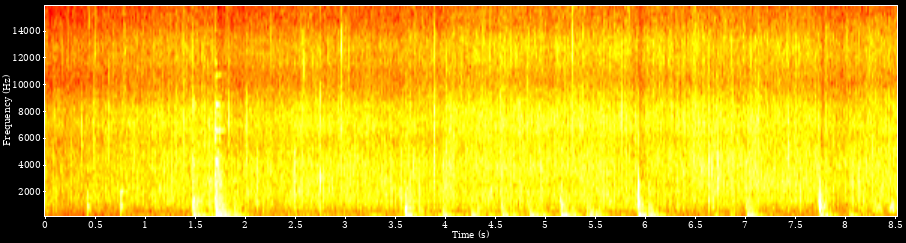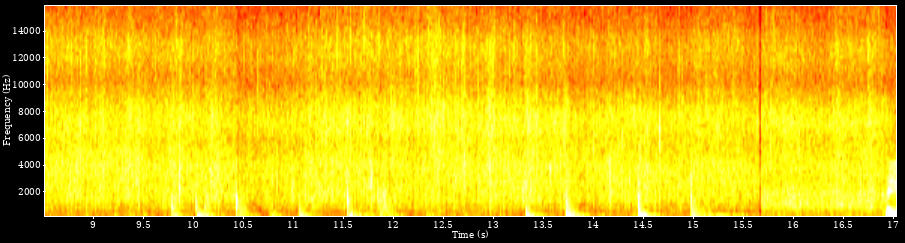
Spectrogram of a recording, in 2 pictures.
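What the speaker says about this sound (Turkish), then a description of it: "kıymam toparlanana kadar kavurdum arkadaşlar" Minced meat, about 400 grams, sizzles loudly in a pan with softened onions, a continuous close frying hiss broken by repeated scraping stirs.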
